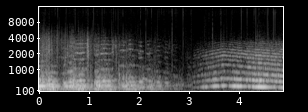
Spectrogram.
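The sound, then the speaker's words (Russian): An air raid siren wails over a city, warning that enemy planes are flying toward it. Its steady tone slides upward and holds high after a rougher, noisy opening; no voices, just the loud, sustained rising howl. “Вот этот беспокойный, тревожащий душу сигнал означает, что на город летят вражеские самолеты.”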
